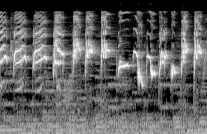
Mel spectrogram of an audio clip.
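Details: Loud white-rumped shama phrases for goading a competitor, sharply rising and falling whistles repeated about three times a second, each note bright and clear with buzzy overtones.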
